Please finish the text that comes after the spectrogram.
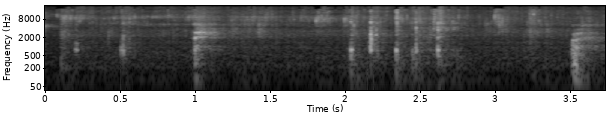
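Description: Light crackling and popping of spices sizzling in hot oil while tempering a turkey berry pickle, with scattered sharp spits and a faint frying hiss underneath.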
